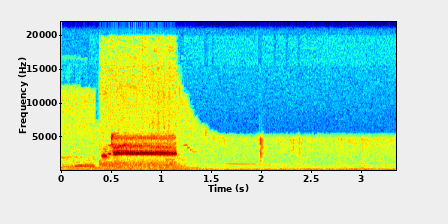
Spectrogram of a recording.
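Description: A Common Grackle gives one brief, squeaky, metallic note answering its mate, over a steady low rumble of wind or traffic.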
